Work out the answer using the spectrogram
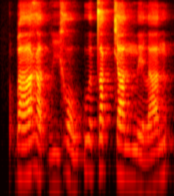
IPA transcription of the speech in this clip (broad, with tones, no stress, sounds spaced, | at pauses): ɓ aː˧˥ ɣ a˨˩ t̚ v i˨˩˦ ɣ ɔ˨˩˦ w ʔ u˧ ə̯ t̪ a˦˥ k̚ c a˧ n m e˨˩ l a˧˥ n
